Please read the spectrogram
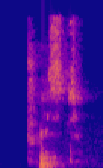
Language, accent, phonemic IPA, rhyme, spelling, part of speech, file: English, Southern England, /tɹɪst/, -ɪst, trist, noun / verb / adjective, LL-Q1860 (eng)-trist.wav
- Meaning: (noun) Trust, faith; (verb) To trust, have faith in; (noun) 1. A set station in hunting 2. Obsolete form of tryst (“secret meeting”); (adjective) Alternative form of triste (“sad; sorrowful; gloomy”)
